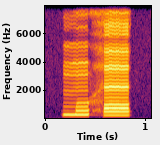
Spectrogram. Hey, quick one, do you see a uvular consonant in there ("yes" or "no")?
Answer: no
